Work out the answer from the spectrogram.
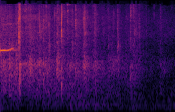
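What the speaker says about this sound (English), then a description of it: "Give her a big round of applause." Applause from a conference audience greeting a newly promoted leader at a business training event, a short burst of scattered clapping that fades out over about two seconds.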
